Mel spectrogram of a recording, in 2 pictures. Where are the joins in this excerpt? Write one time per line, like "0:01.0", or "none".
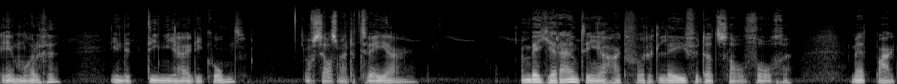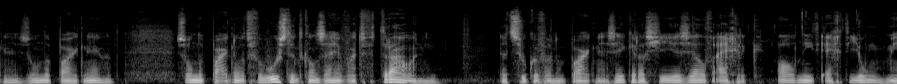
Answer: none

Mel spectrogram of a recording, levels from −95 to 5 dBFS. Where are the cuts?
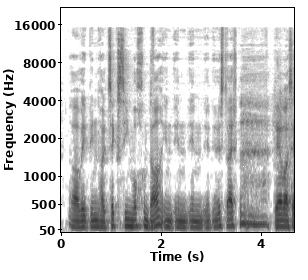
0:02.0
0:03.5

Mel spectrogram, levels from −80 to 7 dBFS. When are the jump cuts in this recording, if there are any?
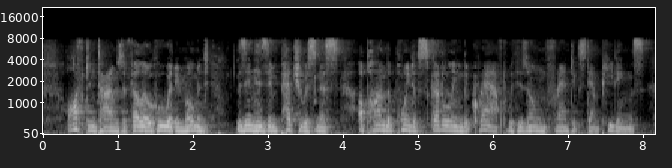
0:01.8

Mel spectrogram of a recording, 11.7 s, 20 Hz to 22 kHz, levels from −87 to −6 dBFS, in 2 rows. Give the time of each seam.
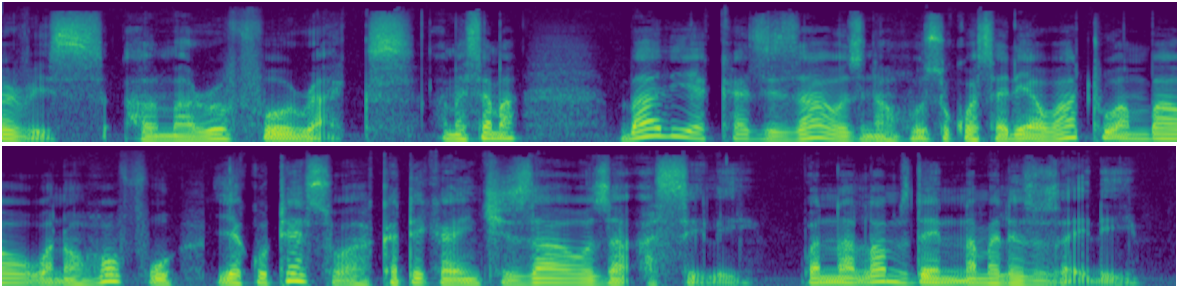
none

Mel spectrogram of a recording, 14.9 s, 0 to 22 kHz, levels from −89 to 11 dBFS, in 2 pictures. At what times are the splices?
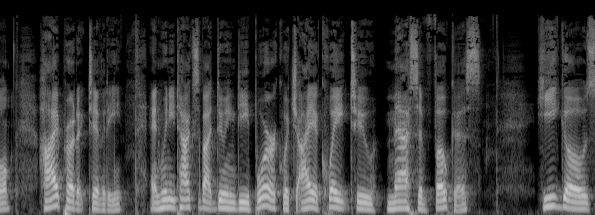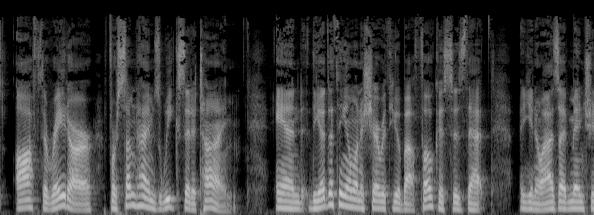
0:10.8

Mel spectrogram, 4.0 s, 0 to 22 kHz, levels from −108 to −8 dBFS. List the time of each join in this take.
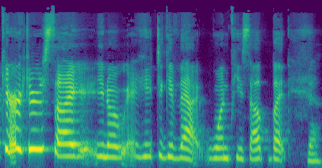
none

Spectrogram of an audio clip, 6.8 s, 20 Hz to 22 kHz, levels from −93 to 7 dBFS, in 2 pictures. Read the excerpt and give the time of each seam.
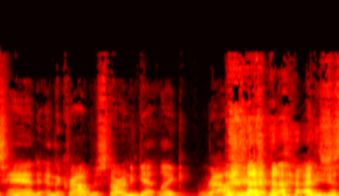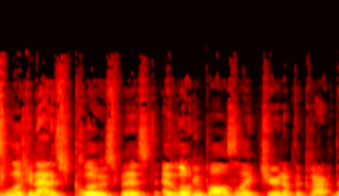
none

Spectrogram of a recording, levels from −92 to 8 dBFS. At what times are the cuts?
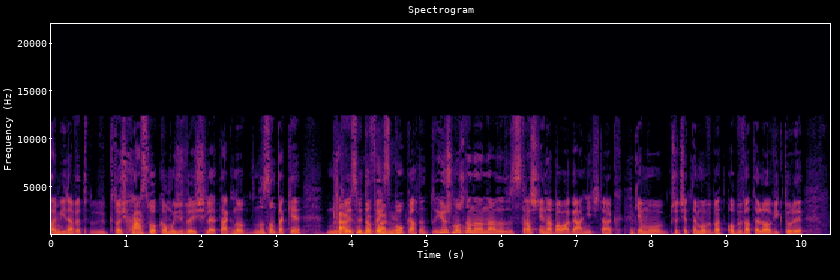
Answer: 0:04.9
0:07.7

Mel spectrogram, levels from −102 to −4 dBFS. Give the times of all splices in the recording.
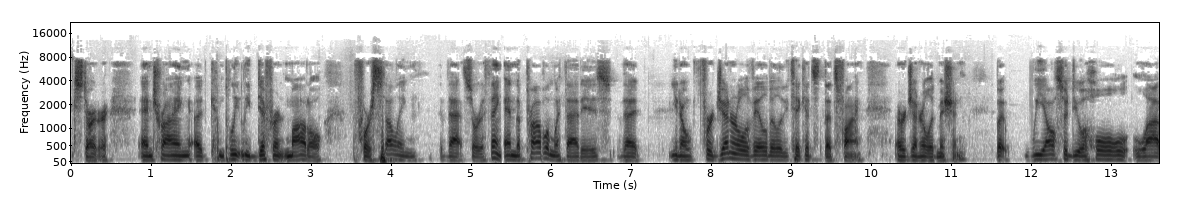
0:05.4

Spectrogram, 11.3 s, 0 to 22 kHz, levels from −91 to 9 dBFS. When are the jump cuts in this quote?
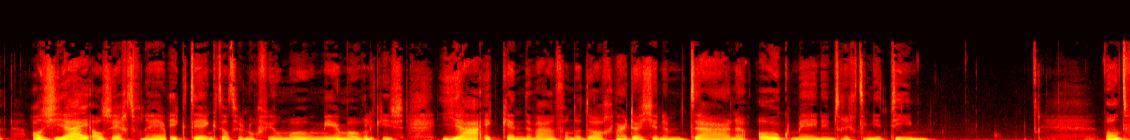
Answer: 0:01.7
0:06.1

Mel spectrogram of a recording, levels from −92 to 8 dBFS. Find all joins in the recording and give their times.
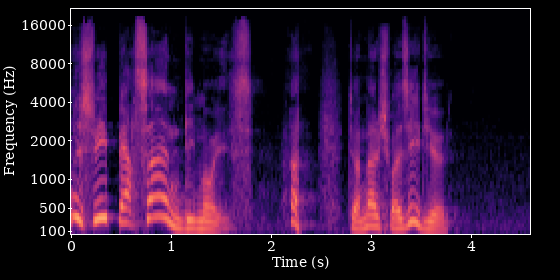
none

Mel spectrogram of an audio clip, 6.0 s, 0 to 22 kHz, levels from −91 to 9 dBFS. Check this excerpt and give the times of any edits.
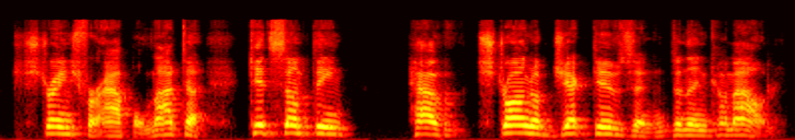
0:05.0

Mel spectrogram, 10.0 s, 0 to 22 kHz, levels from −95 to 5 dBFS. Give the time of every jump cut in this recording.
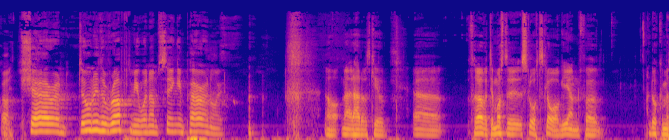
none

